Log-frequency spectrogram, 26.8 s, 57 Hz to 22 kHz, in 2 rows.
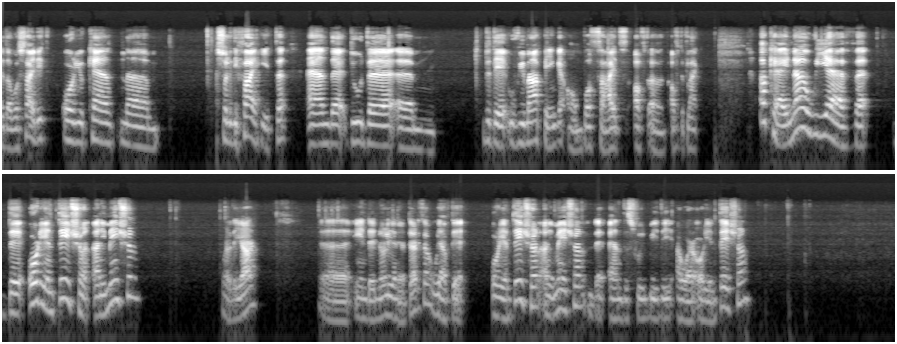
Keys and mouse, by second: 2.4-3.1 middle drag, 10.7 middle click, 12.1-13.1 drag, 14.2-16.0 drag, 16.6-18.2 drag, 18.3-19.3 drag, 21.6 click, 22.0-26.3 drag.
